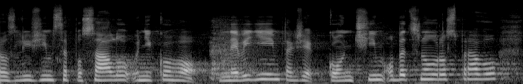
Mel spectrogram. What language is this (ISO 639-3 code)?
ces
